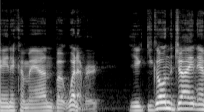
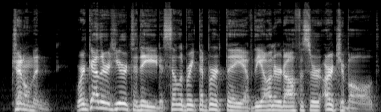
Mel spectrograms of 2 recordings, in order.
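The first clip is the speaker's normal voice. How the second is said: ceremonious, formal ship captain's address voice. A captain climbs a raised deck to address everyone at the birthday: captain addressing the crowd. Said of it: "This is [name], / The captain climbs up to a convenient raised deck to address everyone. He says, / This is [name]".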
